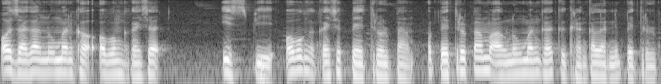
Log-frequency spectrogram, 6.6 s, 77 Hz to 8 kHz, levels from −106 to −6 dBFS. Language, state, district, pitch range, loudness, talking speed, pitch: Kokborok, Tripura, West Tripura, 125-150 Hz, -15 LUFS, 215 wpm, 135 Hz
